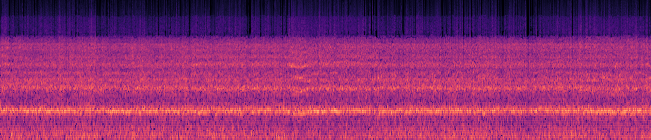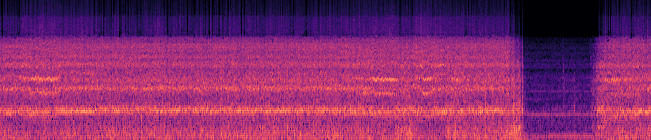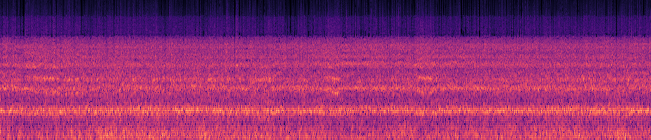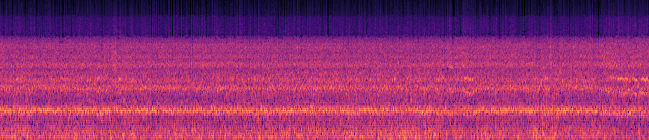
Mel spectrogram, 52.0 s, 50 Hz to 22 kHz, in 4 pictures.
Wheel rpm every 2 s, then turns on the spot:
230, 230, 230, 230, 230, 230, 220, 230, 230, 230, 220, 180, 60, 210, 230, 220, 230, 230, 230, 230, 240, 230, 230, 230, 230, 230.
none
